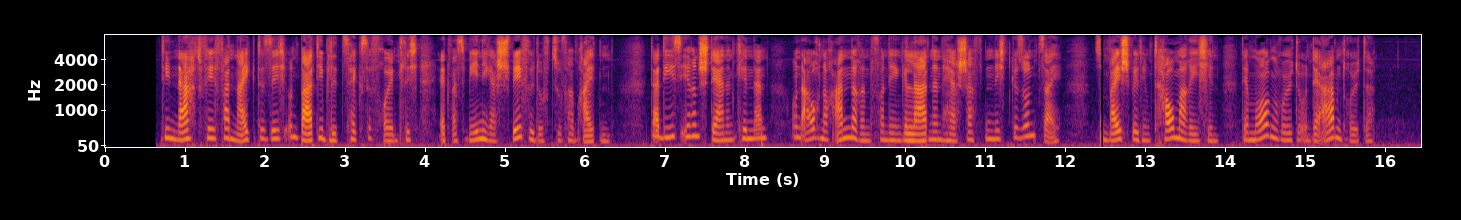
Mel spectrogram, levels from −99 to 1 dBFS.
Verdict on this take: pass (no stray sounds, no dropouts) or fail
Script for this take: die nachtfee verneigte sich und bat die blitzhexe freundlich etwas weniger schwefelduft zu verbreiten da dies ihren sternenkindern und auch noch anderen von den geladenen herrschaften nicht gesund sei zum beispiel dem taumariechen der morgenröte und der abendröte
fail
